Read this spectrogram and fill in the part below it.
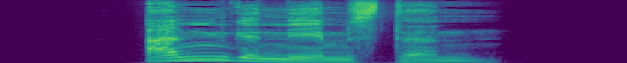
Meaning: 1. superlative degree of angenehm 2. inflection of angenehm: strong genitive masculine/neuter singular superlative degree
- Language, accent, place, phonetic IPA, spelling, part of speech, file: German, Germany, Berlin, [ˈanɡəˌneːmstn̩], angenehmsten, adjective, De-angenehmsten.ogg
